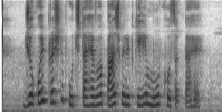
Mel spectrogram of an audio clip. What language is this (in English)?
Hindi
